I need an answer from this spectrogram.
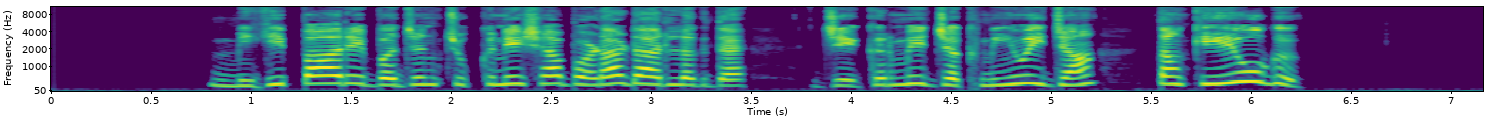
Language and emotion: Dogri, fearful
